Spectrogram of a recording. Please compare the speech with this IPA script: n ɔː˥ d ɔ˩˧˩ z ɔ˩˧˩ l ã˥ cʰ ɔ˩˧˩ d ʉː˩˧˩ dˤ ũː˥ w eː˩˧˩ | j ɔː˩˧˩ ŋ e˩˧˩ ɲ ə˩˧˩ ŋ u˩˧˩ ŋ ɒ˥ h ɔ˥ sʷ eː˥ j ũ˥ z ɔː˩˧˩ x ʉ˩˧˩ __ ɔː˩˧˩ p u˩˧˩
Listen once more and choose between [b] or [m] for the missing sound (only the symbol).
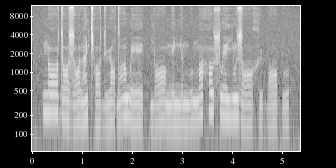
b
